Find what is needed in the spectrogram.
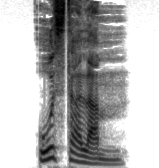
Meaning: Easter Lamb, Paschal Lamb (paschal lamb)
- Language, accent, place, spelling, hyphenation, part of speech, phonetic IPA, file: German, Germany, Berlin, Osterlamm, Os‧ter‧lamm, noun, [ˈoːstɐˌlam], De-Osterlamm.ogg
